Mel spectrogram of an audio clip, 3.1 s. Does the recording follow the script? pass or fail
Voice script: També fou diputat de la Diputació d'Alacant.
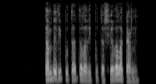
fail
